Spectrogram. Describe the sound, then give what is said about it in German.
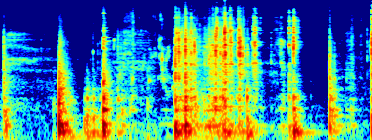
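Whisky poured over ice cubes into a glass: a few sharp bursts of clinking and splashing with pauses between, moderately loud, without talk. “Ja, du kannst mir einen Whisky einschenken. On the rocks? Mit Eis, ja, aber nicht zu viel.”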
